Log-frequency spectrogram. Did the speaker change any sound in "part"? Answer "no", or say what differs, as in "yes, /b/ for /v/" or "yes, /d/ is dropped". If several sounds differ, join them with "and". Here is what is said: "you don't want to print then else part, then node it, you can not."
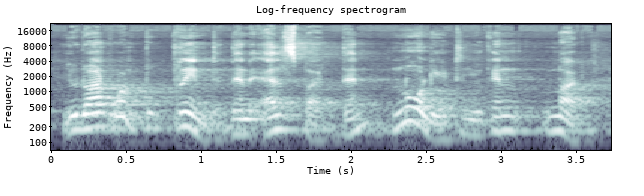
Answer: yes, /b/ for /p/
